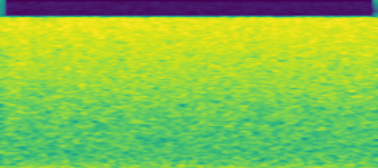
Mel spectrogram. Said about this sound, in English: This is what the Times calls a soft whooshing emitted over loudspeakers that sounds like a ventilation system, but is specifically formulated to match the frequencies of human voices.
